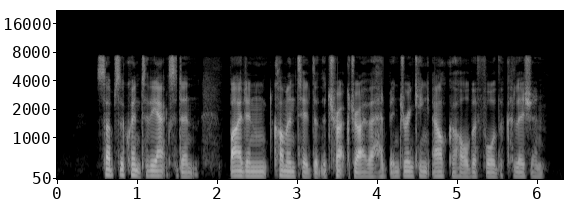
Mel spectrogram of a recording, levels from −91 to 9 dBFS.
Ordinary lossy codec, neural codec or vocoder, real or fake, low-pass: none; none; real; 7.2 kHz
